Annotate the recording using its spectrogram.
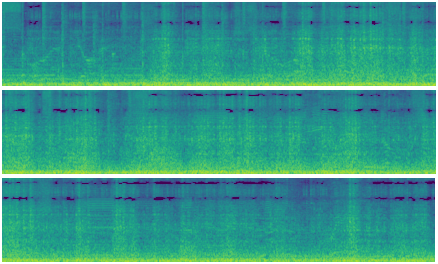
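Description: Van driving over a corrugated dirt road, heard from inside the cabin: a loud, continuous rumble with fast, constant rattling and shaking from the washboard ruts.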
